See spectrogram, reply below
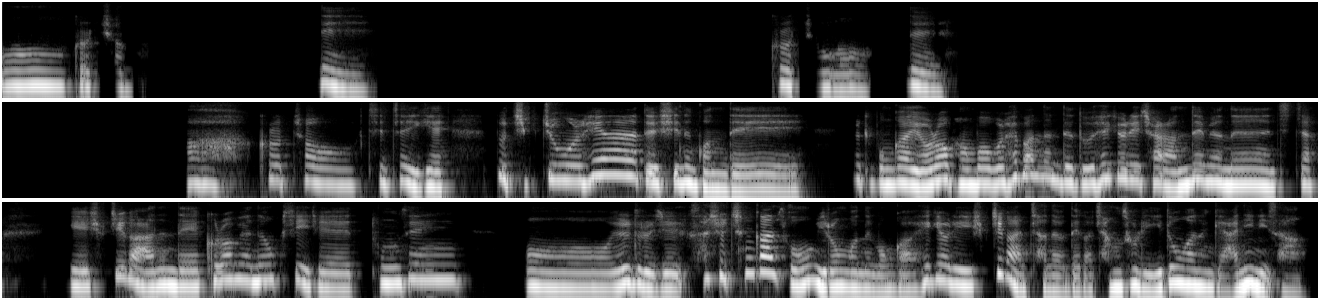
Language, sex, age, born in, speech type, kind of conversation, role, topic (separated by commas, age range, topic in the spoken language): Korean, female, 35-39, South Korea, conversation, advice, advisor, 작업 흐름을 방해받지 않으려면 어떻게 하면 좋을까요?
